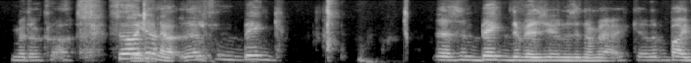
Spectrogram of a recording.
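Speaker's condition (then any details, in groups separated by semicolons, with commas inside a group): Cerebral palsy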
